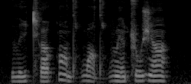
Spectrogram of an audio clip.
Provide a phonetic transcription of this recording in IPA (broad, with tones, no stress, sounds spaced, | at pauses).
ð i˩˥ cʰ œ˩˥ qʷ œ̃˥˨ dˤ ṳ˩˥ β a˨ dˤ o̤˩˥ β ẽ˩˥ ʈ͡ʂ u˩˥ ʒ ã˧˥˧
